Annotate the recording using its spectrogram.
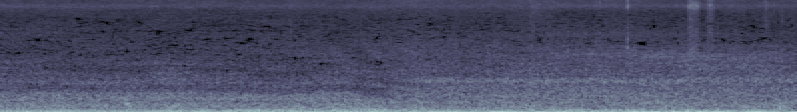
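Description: A car drives on a dirt road, heard from inside the cabin.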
